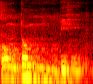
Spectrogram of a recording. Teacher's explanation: Mimnya jangan dibaca jelas, kuntum bihi. Kuntum bihi ikhfa.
